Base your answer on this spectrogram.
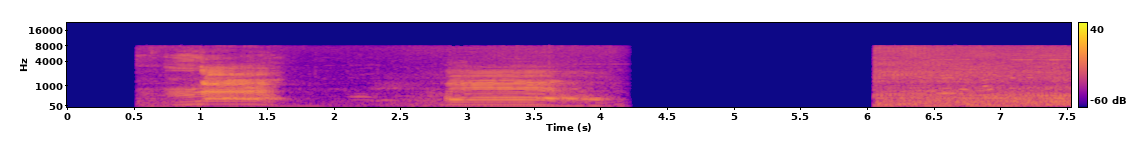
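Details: Hallikar stud bull at the Magadi cattle fair giving two drawn-out, rich harmonic moos of about a second each, followed by a silent gap and then a noisy crowd background.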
